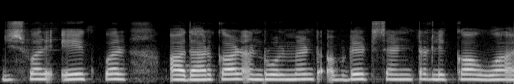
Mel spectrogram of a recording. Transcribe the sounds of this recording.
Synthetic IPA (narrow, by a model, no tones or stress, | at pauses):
d͡ʒɪspɐɾeːkpɐɾaːd̪ʱaːɾkaːɾɖɐ̰̃ɳɾoːlmẽɳʈə̰pɖeːʈsẽɳʈəɾlɪkʰːaɦʊa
